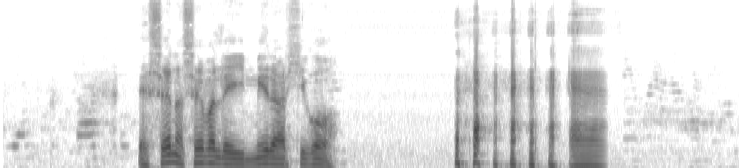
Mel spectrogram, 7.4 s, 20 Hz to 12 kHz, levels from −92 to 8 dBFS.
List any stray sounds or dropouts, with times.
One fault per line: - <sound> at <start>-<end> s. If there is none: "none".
- laugh at 4.5-6.1 s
